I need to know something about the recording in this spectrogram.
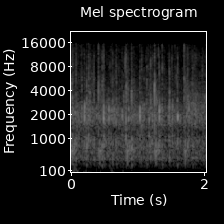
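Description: Faint applause from a small seated audience in an auditorium, a scatter of individual hand claps that thins out toward the end.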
